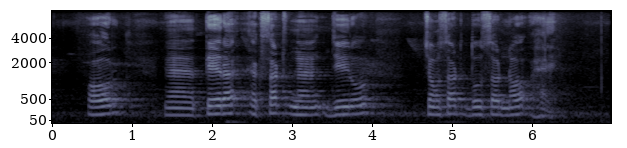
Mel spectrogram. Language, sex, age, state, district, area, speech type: Hindi, male, 60+, Bihar, Madhepura, urban, read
